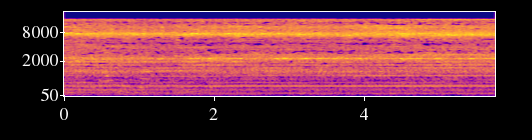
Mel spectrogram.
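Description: A TYA-10 vacuum lubricating oil purifier running with its vacuum pump and oil outlet pump switched on: a steady machine hum with several constant whining tones.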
